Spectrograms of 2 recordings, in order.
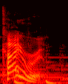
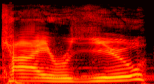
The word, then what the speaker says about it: Kairu: pocket uh geo converted kairu i'm sorry it's uh it's pronounced kai ryu kai review was convinced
